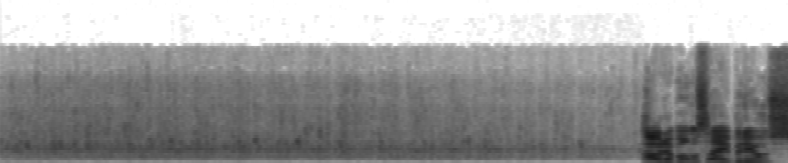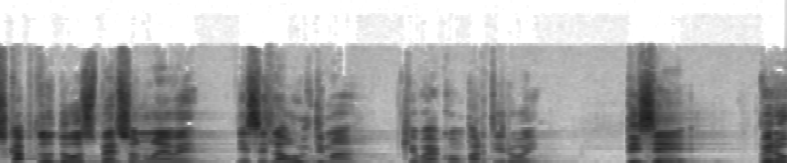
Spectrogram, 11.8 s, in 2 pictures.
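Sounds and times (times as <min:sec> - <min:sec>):
audience applause: 0:00.0 - 0:04.9
speech: 0:04.8 - 0:11.8.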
